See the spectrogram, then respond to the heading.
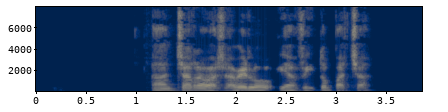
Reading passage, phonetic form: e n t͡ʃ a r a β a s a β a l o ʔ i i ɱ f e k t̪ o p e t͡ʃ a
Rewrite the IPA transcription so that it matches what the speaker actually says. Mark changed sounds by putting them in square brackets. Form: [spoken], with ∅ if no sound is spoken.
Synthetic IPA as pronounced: [a] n t͡ʃ a r a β a s a β [e] l o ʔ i [a] ɱ f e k t̪ o p [a] t͡ʃ a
